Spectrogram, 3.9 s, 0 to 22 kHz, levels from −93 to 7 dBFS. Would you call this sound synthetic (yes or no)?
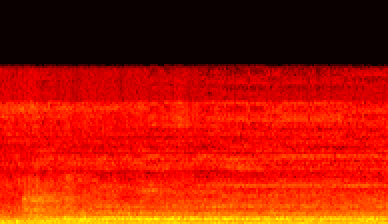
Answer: yes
